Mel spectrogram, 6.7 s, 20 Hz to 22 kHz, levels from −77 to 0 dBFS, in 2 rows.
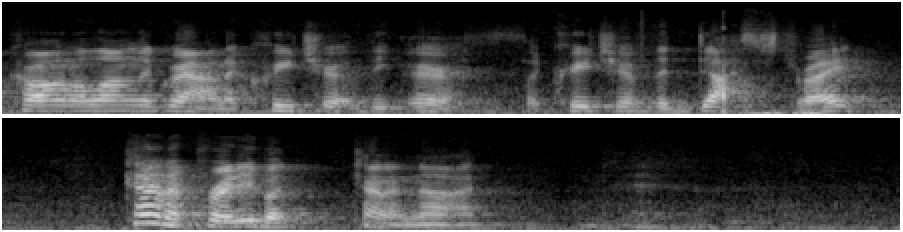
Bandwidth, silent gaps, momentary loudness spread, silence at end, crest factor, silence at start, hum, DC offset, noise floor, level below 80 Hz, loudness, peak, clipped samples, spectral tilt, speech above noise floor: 17.5 kHz; none; 23 LU; 0.1 s; 22 dB; 0 s; none; under 0.1%; -45 dBFS; -44 dBFS; -23 LUFS; -4 dBFS; under 0.1%; -4.5 dB/octave; 22 dB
